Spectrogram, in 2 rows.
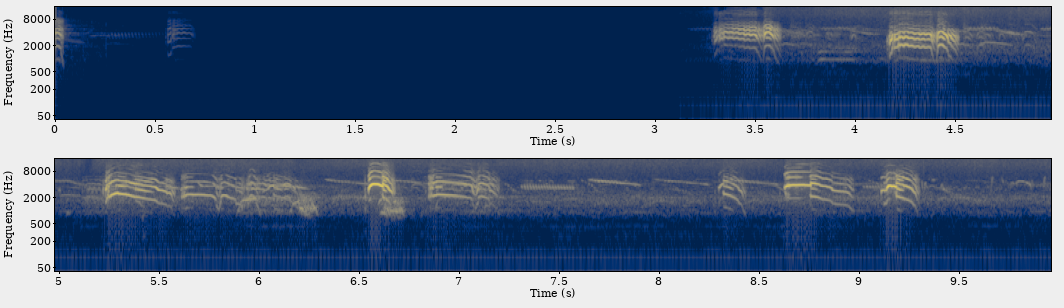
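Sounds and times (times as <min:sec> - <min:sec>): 
Black tern giving clipped scratchy harsh calls: 0:03.3 - 0:09.9.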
